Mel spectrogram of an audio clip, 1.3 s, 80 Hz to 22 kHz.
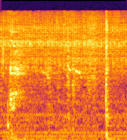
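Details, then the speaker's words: Sharp twin-tub washing machine spin dryer that won't turn: a steady low electrical hum with no rotation, and the brake lever is not stuck; diagnosed as a failed motor capacitor, fixed by replacing it with a 3 µF 450 VAC capacitor. "ternyata tidak ya Sahabat tidak ada perputaran cuma terdengar suara dengung ya sahabat"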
